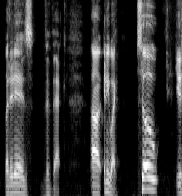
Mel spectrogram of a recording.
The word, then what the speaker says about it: Vivek: with with vivec he actually thanks Tim for pronouncing his name correctly um and he doesn't care that people call him Vivek but it is vivec uh anyway so you say tomato I say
